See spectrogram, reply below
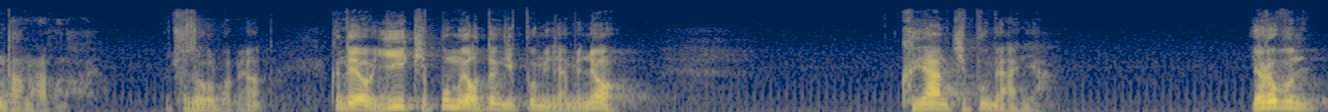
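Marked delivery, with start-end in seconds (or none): none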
